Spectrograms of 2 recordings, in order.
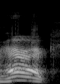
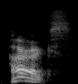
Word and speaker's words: Horrocks: Harick. Harick, did I pronounce it right? Haricks. Yeah, there's an S at the end there, yeah.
